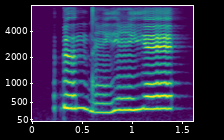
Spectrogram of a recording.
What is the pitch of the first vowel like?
high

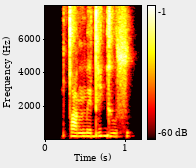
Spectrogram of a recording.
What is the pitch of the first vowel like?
low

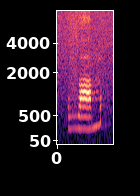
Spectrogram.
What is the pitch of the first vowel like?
rising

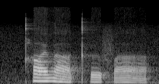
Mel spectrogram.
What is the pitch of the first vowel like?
high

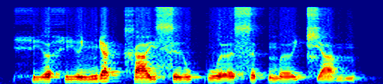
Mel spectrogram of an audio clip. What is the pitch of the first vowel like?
rising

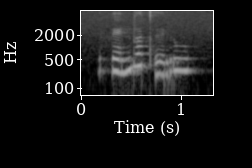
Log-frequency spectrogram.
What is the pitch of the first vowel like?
low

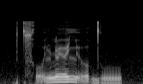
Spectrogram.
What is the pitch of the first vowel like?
rising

